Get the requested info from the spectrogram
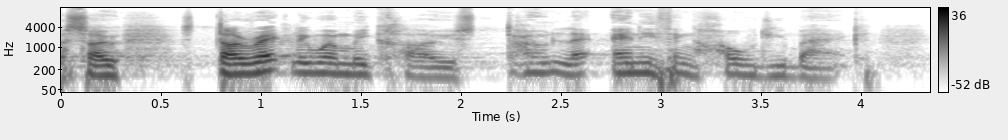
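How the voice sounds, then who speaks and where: Speaking with a Manchester accent, a man has a fairly high pitch. His pitch variation is ordinary. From Manchester, England. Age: 40s. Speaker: preacher. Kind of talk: sermon. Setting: church service with congregation.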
